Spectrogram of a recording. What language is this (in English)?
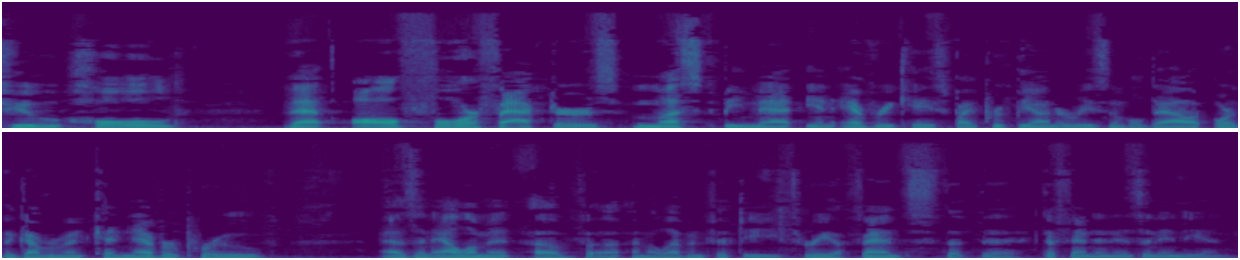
English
